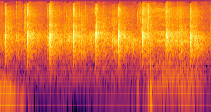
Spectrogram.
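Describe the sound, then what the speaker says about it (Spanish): A church congregation claps in praise, a steady rhythmic beat of about nine sharp claps in two seconds, moderately close with no talking over it. "dale palmas al Señor"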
